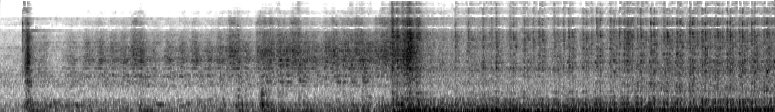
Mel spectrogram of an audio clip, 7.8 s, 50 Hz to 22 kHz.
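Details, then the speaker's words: 1966 Ford Thunderbird 390 V8 after replacing fuel pump and carburetor, first time firing up for the owner: brief crank, fires right up into deep even rumble, rises smoothly with throttle; starts and runs healthy. "Actually, that's the first time I've ever had it fired up."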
